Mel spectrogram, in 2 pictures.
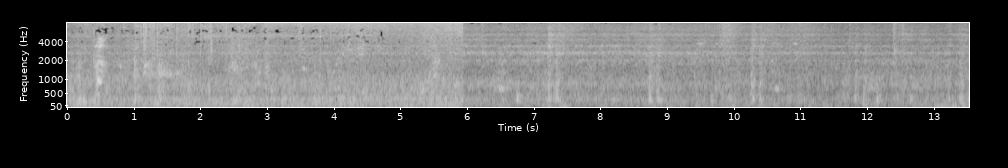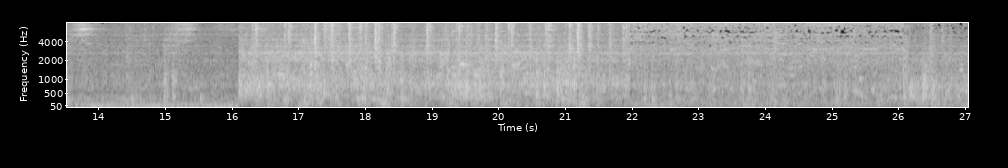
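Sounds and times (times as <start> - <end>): wheels clicking over rail joints: 14.4 - 27.0.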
